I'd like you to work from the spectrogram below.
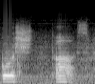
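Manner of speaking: slow, deliberate گشتاسپ, spelled out sound by sound; name correction. Shown as a demonstration. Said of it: "جناب گستاشف".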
